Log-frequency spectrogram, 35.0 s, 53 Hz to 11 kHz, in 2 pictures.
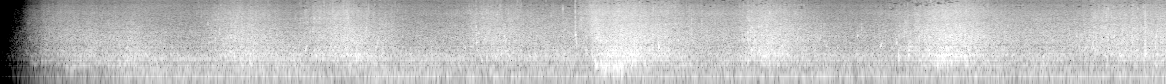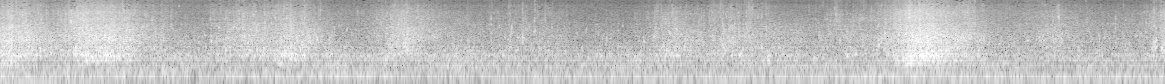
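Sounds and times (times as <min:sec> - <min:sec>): ocean waves surging: 0:01.8 - 0:12.6, 0:13.2 - 0:20.1.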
